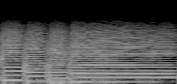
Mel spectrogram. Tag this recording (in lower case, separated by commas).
plucked string instrument, musical instrument, music, electric guitar, guitar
